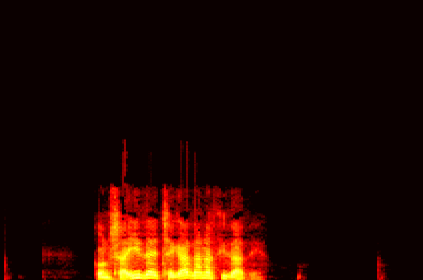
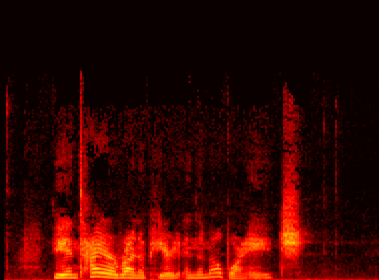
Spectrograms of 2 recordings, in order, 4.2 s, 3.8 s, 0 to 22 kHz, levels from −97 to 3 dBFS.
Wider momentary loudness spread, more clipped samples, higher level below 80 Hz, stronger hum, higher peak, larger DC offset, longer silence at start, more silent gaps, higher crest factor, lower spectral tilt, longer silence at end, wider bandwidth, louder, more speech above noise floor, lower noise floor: second, 6 LU vs 10 LU; neither; first, -60 dBFS vs -66 dBFS; neither; first, 0 dBFS vs -18 dBFS; neither; first, 0.95 s vs 0.25 s; neither; about the same, 16 dB vs 18 dB; first, -7.5 dB/octave vs -3 dB/octave; first, 1.7 s vs 0.8 s; second, 7.4 kHz vs 16.5 kHz; first, -13 LUFS vs -34 LUFS; first, 63 dB vs 34 dB; first, -76 dBFS vs -68 dBFS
